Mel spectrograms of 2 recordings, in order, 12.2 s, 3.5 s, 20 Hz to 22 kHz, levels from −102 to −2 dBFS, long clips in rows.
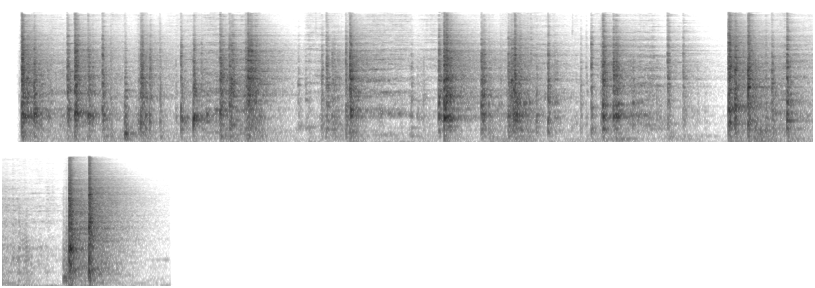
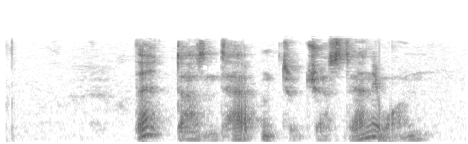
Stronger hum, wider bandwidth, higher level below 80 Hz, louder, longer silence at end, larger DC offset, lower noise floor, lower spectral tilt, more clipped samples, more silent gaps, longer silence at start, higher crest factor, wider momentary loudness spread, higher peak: neither; first, 16 kHz vs 8.2 kHz; first, -66 dBFS vs -84 dBFS; first, -27 LUFS vs -42 LUFS; first, 5.15 s vs 0.35 s; neither; second, -55 dBFS vs -81 dBFS; about the same, 0 dB/octave vs -1 dB/octave; neither; neither; second, 0.15 s vs 1 s; about the same, 24 dB vs 26 dB; first, 16 LU vs 11 LU; first, -10 dBFS vs -20 dBFS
